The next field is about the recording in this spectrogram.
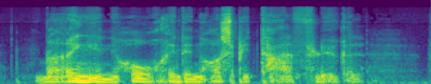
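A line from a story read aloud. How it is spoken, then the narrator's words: Hissed. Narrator (German): fauchte Snape Seamus an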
